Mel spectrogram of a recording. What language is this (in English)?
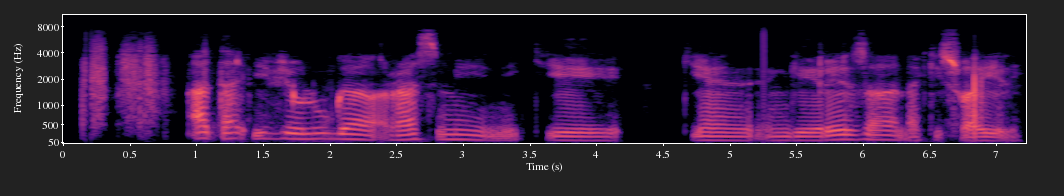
Swahili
